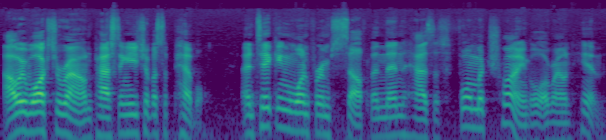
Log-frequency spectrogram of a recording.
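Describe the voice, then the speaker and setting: A man's voice: a little high, lively intonation, brisk, a bit bright, smooth, no echo. A man giving an amateur dramatic reading of a first-person fantasy adventure story.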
